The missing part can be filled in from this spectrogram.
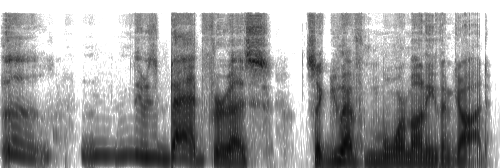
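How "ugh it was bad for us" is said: high, slow, drawn-out mock royal voice, complaining tone. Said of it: "went on Oprah and were like".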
